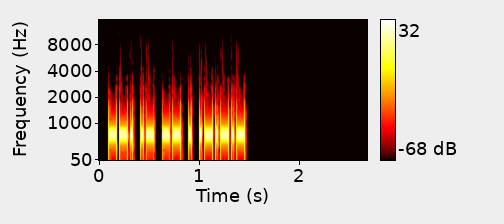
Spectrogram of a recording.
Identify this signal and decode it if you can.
Morse code, heard as a keyed tone, about 44 wpm, 700 Hz. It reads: GAME.
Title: Sentences from Top 500 Words 45wpm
